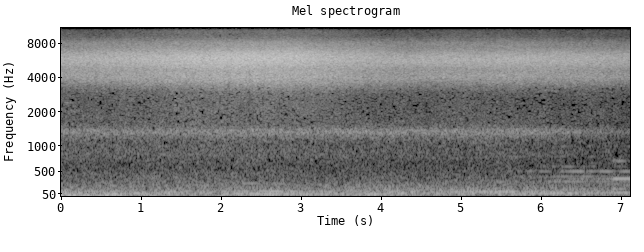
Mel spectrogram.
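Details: A dense chorus of Brood X periodical (17-year) cicadas in the eastern United States in summer, with males calling to attract mates. They fill the air with a steady, high, electric-sounding buzz.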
